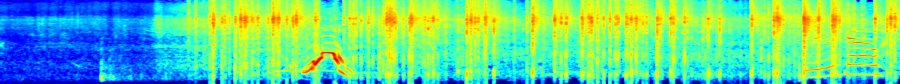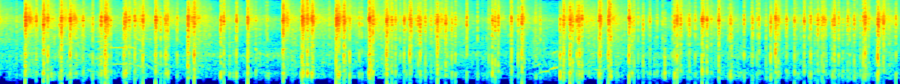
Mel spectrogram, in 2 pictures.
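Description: Ground fountain firework spraying sparks with dense, rapid crackling that starts about a second and a half in and keeps on.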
